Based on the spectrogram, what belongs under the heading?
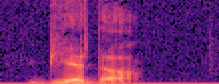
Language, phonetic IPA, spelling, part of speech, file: Polish, [ˈbʲjɛda], bieda, noun, Pl-bieda.ogg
